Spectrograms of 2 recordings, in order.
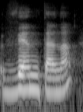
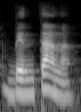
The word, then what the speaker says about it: ventana: v en français mais en espagnol lever se prononce comme un but donc c'est pourquoi on dira pas ventana mais on va bien dire ben thanh binh thanh donc si votre nom et valentin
